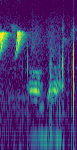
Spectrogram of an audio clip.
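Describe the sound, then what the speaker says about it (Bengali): A common myna calls in a rural village setting, giving a few short, bright chirps and whistled notes followed by two sharp, louder calls near the end, close by with no talk. "শালিক পাখি"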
